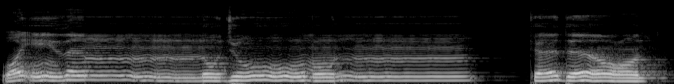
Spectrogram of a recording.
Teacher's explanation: نون ساکن کے بعد حروف اخفاء میں سے کاف آ رہا ہے تو یہاں پہ آپ نوز میں ساؤنڈ لے کے جائیں گے، اخفاء کریں گے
